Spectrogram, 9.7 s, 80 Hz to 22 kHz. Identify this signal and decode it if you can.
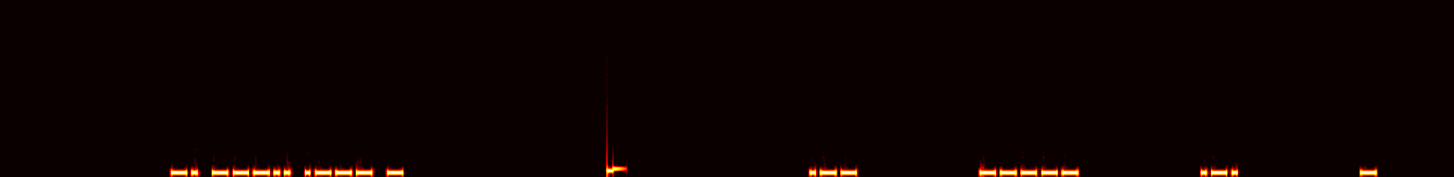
Morse code, heard as a keyed tone, about 36 wpm, spaced as for 15 wpm, 700 Hz. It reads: N8JT W0RT
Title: USA Call Signs - 4 Characters - 8x Character Spacing - 35wpm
